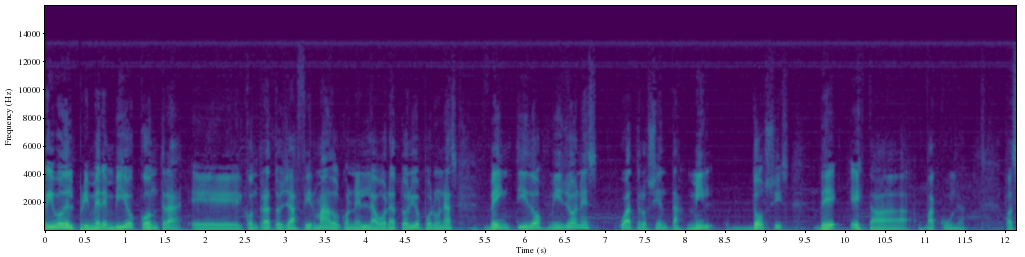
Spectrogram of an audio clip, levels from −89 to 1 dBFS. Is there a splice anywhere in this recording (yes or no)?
no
